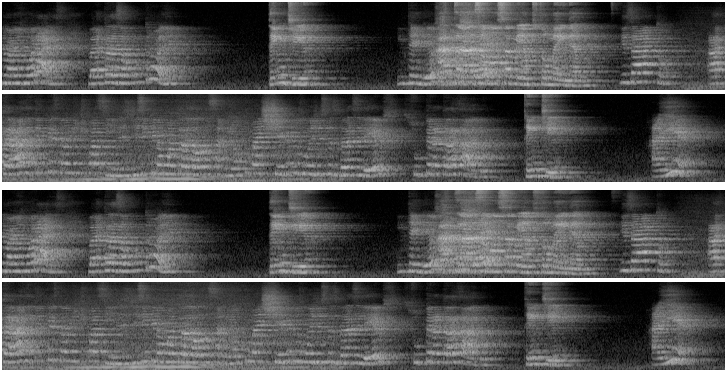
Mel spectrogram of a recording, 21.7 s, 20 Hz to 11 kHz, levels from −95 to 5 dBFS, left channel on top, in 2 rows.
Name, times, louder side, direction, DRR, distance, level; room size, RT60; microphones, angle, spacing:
voice 1, 0.0-2.6 5.9-7.4 9.3-9.9 10.6-18.1 20.5-21.1, equal, 15° right, -8 dB, 0.3 m, -29 dB
voice 2, 4.0-4.7 6.5-8.8 18.7-19.2, left 2 dB, 55° left, -3 dB, 0.5 m, -23 dB
Motorcycle, 10.0-16.0, right 2 dB, 90° right, 0.4 m, -39 dB
3.9 x 2.1 x 2.4 m, 1.2 s
head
